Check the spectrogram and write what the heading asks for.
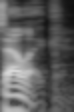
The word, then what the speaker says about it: Selleck: It's pronounced Selleck. Oh, Selleck. Like Tom Selleck.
